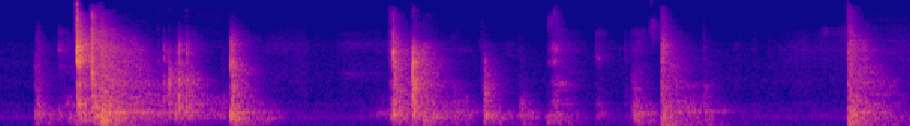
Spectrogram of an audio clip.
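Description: Table football in play: sharp plastic clacks and knocks of the ball being struck by the rod figures and hitting the table walls, with the rods banging. They come in three quick flurries, then after a pause of about a second the knocking starts again near the end.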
